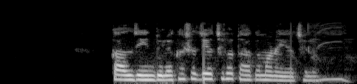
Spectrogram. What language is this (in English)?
Bangla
